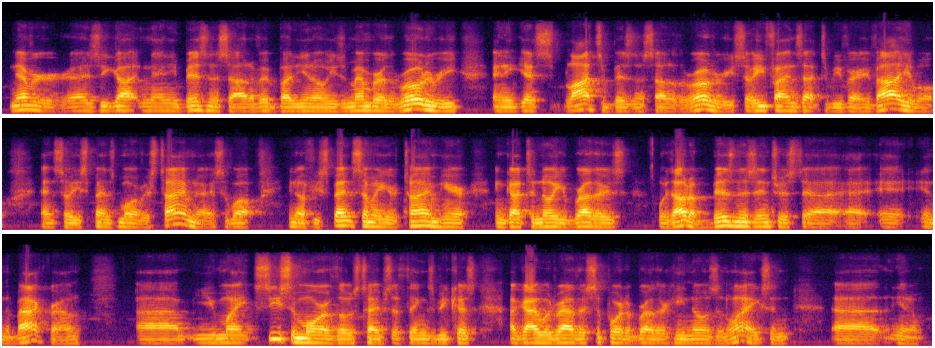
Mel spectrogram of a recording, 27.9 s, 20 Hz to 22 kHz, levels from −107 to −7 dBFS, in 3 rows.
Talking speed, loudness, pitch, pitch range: 215 wpm, -19 LUFS, 100 Hz, 95-110 Hz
